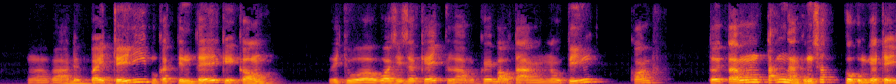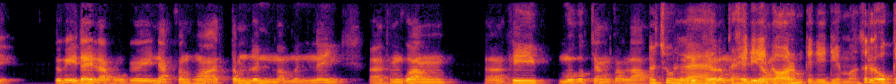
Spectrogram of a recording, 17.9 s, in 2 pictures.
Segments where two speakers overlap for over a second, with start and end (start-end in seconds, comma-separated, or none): 15.4-17.0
